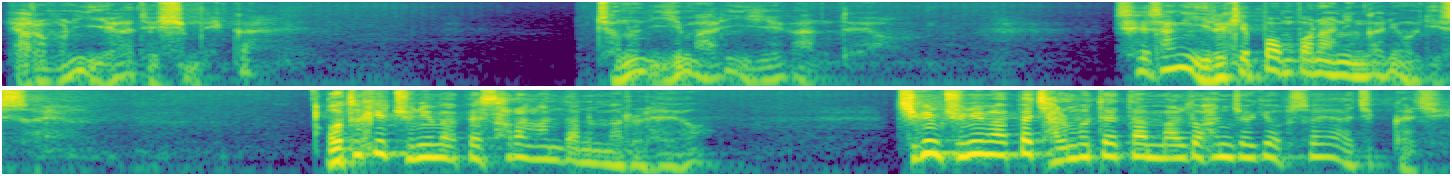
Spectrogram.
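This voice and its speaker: A man, a pastor, preaching a sermon in a church, swinging between loud emphasis and hushed near-whispers and asking the congregation rhetorical questions. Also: a little high, lively intonation, brisk, creaky, pauses often, breathy edge.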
